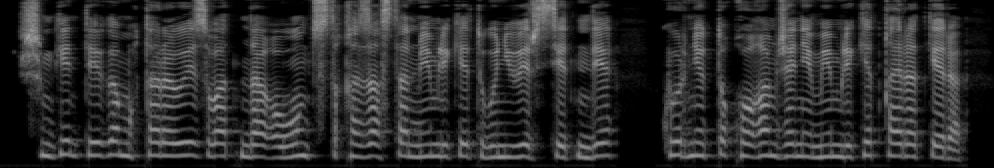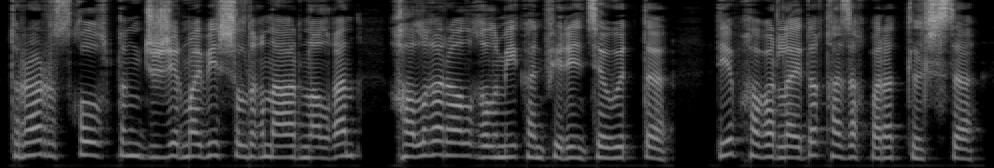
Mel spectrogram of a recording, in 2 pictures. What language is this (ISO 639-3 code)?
kaz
